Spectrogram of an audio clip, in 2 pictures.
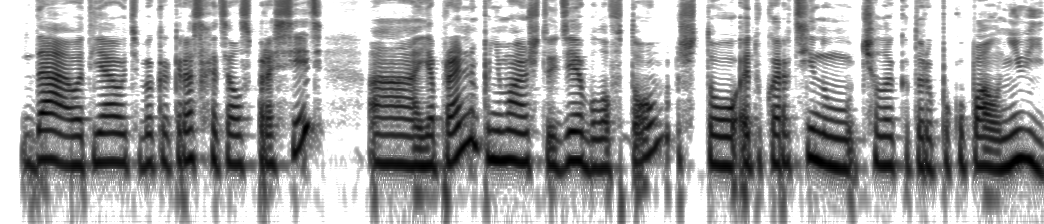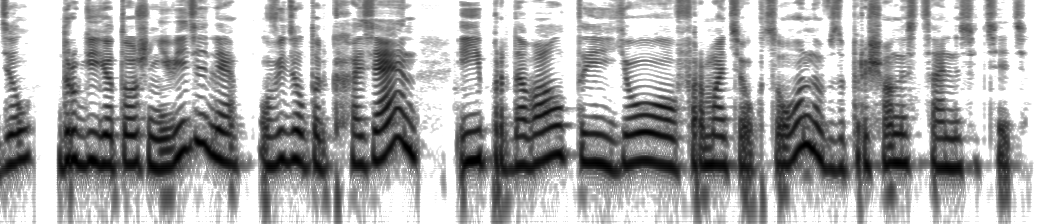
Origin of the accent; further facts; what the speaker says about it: Omsk, Omsk Oblast, Russia; моя малая родина, город Омск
